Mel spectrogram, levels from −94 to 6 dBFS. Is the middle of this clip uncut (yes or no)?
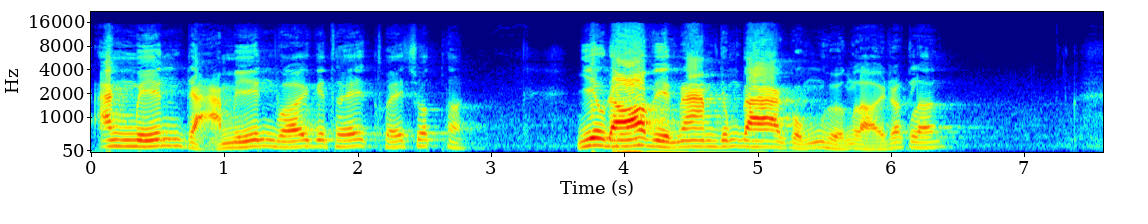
yes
